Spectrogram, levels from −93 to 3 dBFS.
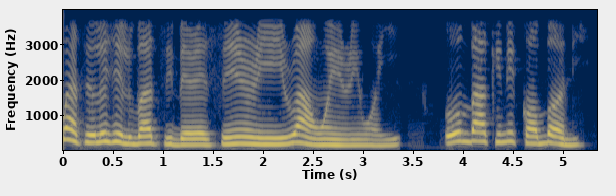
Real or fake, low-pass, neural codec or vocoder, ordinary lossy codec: real; 3.6 kHz; none; none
